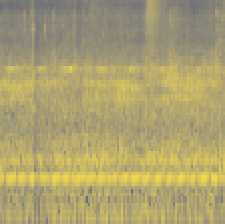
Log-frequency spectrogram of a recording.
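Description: A loud, steady mechanical drone with a constant low hum that runs unbroken.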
